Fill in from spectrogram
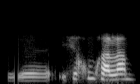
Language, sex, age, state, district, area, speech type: Bodo, female, 45-60, Assam, Chirang, rural, conversation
